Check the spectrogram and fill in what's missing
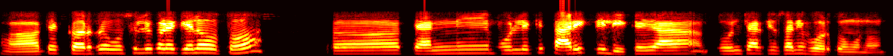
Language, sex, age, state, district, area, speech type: Marathi, male, 30-45, Maharashtra, Yavatmal, urban, conversation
